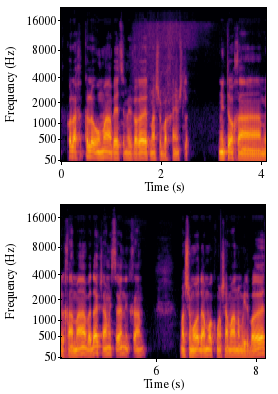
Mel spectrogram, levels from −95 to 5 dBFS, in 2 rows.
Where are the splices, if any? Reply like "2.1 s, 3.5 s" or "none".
none

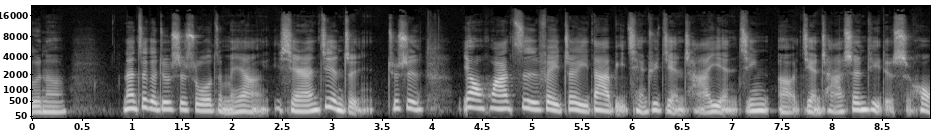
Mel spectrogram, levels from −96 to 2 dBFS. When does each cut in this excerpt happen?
3.5 s

